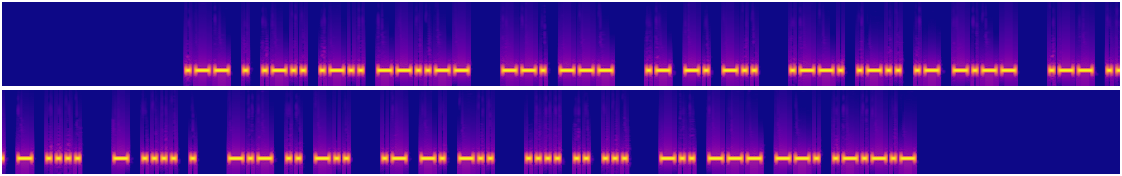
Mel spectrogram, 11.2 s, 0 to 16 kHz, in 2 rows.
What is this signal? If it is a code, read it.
Morse code, heard as a keyed tone, about 50 wpm, 700 Hz. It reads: WELL, GO AND PLAY WITH THE KID AND HIS DOG.
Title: Sentences from Top 1600 Words 50wpm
